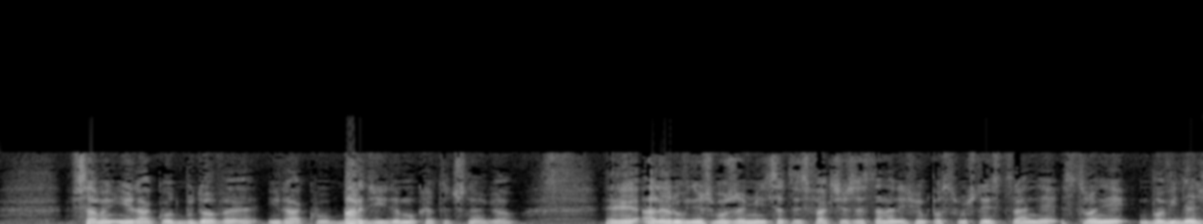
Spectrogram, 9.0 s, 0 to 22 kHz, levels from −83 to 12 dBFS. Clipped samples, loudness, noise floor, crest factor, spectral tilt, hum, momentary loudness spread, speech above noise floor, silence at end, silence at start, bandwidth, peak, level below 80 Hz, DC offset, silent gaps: under 0.1%; -14 LUFS; -37 dBFS; 14 dB; -7 dB/octave; none; 11 LU; 24 dB; 0 s; 0.15 s; 7.4 kHz; 0 dBFS; -36 dBFS; under 0.1%; none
